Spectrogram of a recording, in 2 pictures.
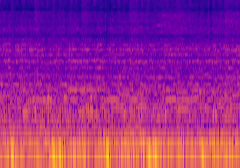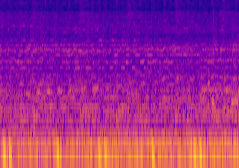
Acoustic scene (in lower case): car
